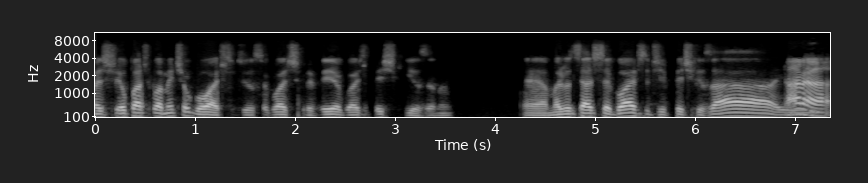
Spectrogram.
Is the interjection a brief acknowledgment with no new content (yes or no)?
no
